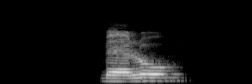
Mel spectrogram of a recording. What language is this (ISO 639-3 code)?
kdh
